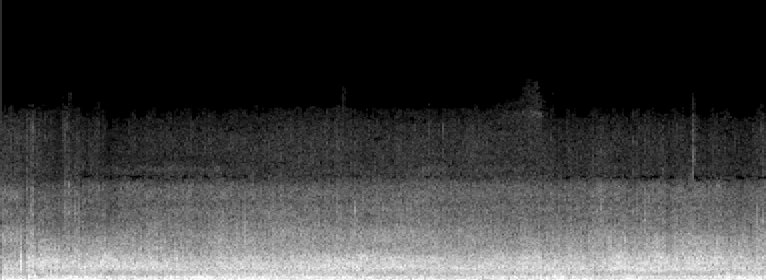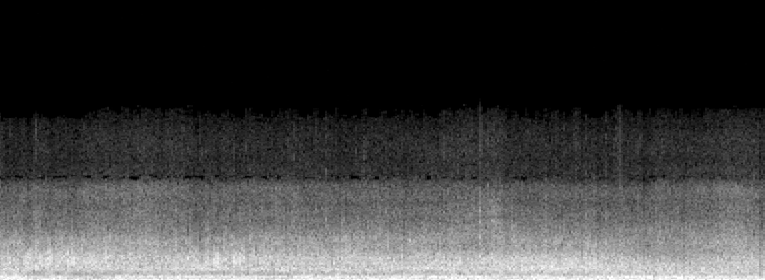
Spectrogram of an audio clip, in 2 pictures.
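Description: Tyres hum steadily on a wet road.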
